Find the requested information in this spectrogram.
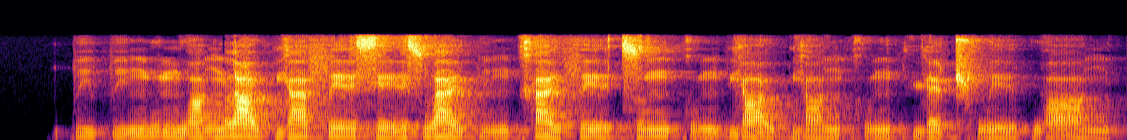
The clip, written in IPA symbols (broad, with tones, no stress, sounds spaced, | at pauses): p i˨˦ p i˨˦ ŋ u˦ n̪ w ɑ˨˦ ŋ l ɑ˥˨ ʊ̯ p j ä˨˦ f e˦ ɪ̯ s e˨˦ ɪ̯ s w a˥˨ ɪ̯ p i˨˦ ŋ kʰ a˦ ɪ̯ f e˥˨ ɪ̯ t͡s ʊ˦ ŋ k ʊ˨˦ ŋ p j ɑ˥˨ ʊ̯ p j ɑ˨˦ ŋ kʰ ʊ˨˦ ŋ t̪ʰ ɥ ɛ˦ ʈ͡ʂʰ w e˨˦ ɪ̯ p w ɑ˥˨ ŋ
